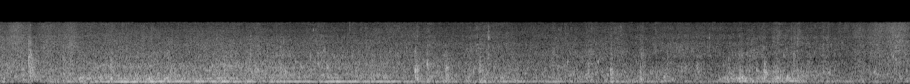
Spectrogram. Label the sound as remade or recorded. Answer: remade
